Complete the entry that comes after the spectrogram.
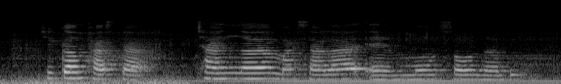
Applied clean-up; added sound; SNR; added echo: none; Microwave oven; 6 dB; none.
